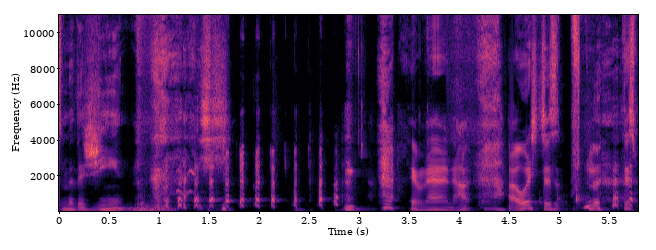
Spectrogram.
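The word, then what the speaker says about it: Medellín: everything's in english but all the spanish names you know like like a like an american would pronounce it right yeah right but it's medellin man i wish this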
